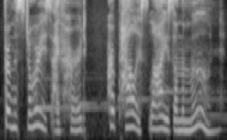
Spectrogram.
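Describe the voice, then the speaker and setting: A woman voicing a gracious, refined young opera singer in an animated game, polite and articulate. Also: on the high side, moderate pace, faint music behind, natural voice. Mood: curious, admiring.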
